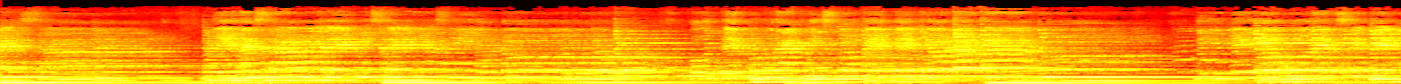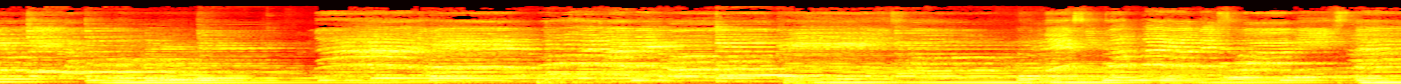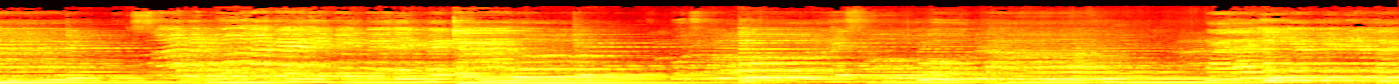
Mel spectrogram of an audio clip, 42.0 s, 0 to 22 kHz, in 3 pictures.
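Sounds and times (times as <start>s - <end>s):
congregation singing a hymn: 0.0s - 42.0s
electronic keyboard accompaniment: 0.0s - 42.0s
woman singing into a microphone: 40.0s - 42.0s.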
